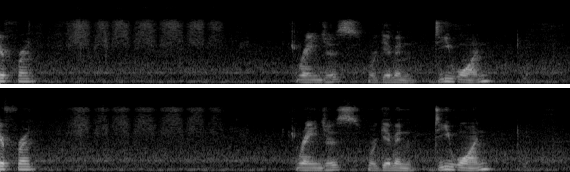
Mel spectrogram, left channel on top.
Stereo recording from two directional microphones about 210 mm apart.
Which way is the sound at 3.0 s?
50° right (ahead or behind).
